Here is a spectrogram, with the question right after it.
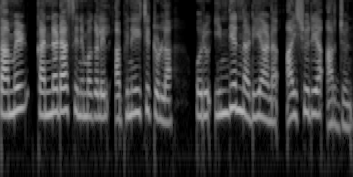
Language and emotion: Malayalam, neutral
